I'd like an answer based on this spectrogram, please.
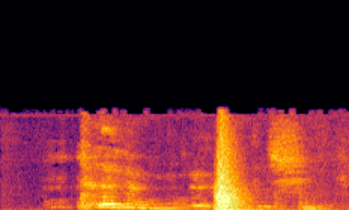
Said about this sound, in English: Cheeky. You're banging the cupboard door.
